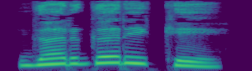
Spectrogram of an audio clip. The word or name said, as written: ಗುರಿಗಾರಿಕೆ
